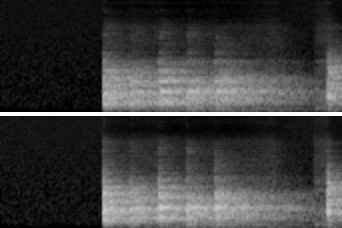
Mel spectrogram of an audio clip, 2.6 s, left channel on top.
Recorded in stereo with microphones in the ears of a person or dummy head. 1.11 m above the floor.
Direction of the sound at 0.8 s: 40° right (ahead or behind).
